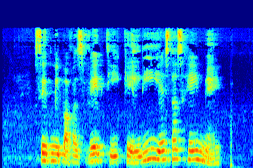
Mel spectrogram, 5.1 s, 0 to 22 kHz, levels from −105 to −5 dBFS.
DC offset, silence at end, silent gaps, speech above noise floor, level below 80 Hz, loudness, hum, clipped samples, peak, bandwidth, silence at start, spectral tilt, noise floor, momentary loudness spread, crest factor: under 0.1%; 0.45 s; none; 38 dB; -66 dBFS; -27 LUFS; none; under 0.1%; -10 dBFS; 11.5 kHz; 0.7 s; -4 dB/octave; -65 dBFS; 6 LU; 18 dB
